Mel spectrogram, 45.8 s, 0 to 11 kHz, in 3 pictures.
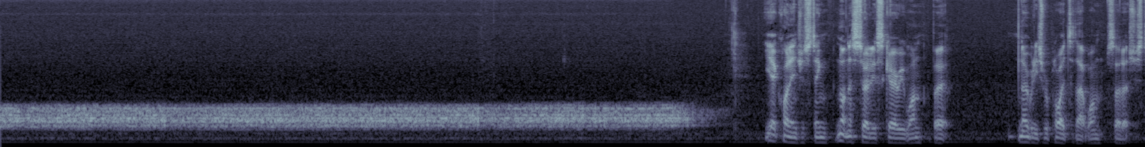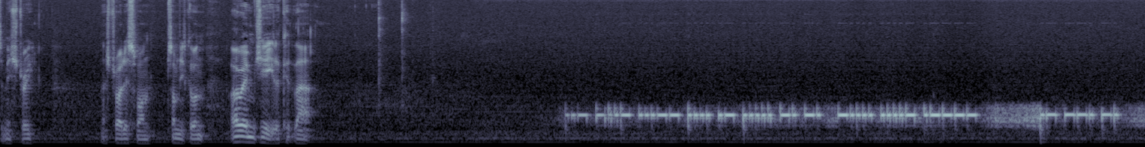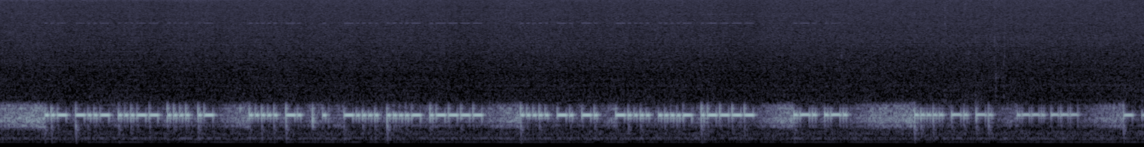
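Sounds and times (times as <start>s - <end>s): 
radio hiss and static: 0.0s - 12.7s, 22.8s - 45.7s
speech: 10.2s - 12.8s, 13.6s - 15.8s, 16.6s - 19.5s
Morse code high beep over a radio: 22.9s - 28.4s, 31.1s - 45.7s.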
